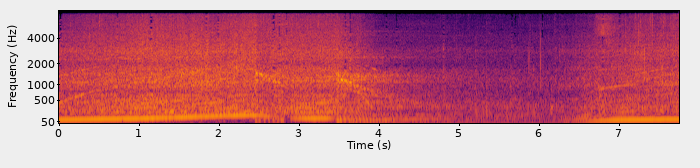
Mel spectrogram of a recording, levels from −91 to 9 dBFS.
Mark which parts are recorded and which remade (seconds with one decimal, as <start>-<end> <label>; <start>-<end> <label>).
0.0-7.8 recorded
